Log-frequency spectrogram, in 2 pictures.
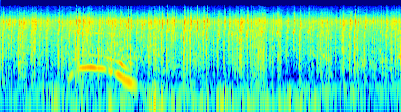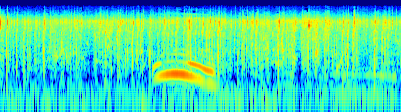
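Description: Steady rain pattering on shallow floodwater and wet grass. A woman's voice gives two short exclamations that rise and fall in pitch, about a second in and a louder one near six seconds.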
